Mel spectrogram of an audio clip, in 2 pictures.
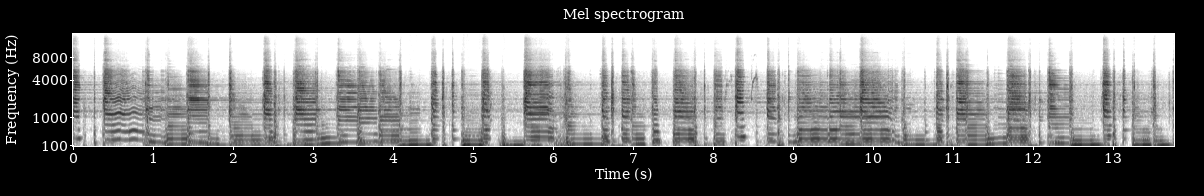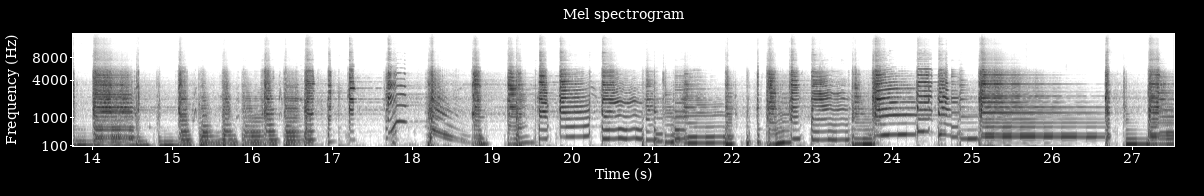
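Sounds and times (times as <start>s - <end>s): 
fuzz guitar: 0.0s - 27.5s.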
